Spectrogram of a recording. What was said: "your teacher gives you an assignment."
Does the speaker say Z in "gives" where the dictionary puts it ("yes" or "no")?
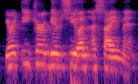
no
